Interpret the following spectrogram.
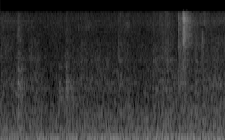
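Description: Quiet room tone through the lecturer's microphone: a steady low hum with a few faint clicks, one a little sharper near the end.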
